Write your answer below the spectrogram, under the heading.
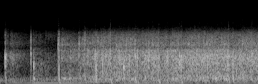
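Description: A few scattered claps break out and quickly swell into dense, steady applause from a large crowd in the US House of Representatives as President Truman arrives, a loud continuous crackle of many hands with no voices over it.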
